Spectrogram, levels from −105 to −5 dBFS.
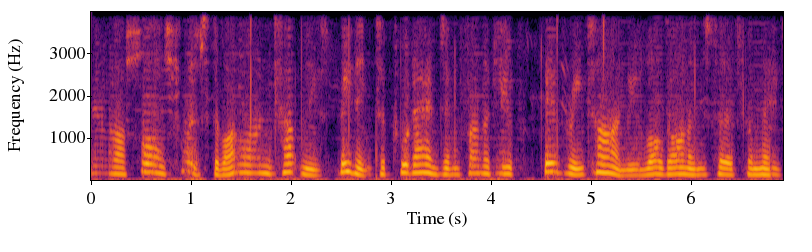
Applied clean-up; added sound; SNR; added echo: neural separator model SepFormer WHAMR!.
